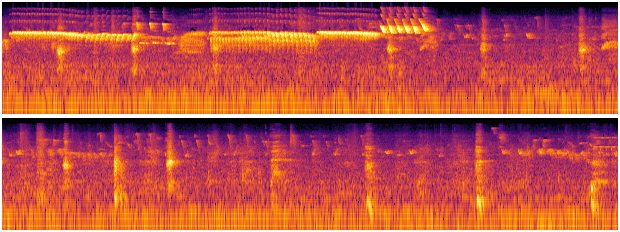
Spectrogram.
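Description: A songbird singing long, rapid, high-pitched trills in phrases of a second or two, ending in a quick run of higher notes about eight seconds in; after that only scattered short chirps.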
